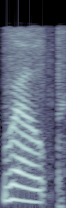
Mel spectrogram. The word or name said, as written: rope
